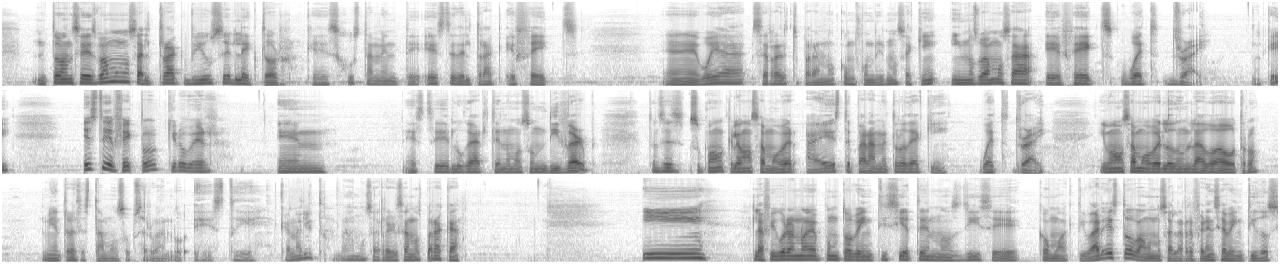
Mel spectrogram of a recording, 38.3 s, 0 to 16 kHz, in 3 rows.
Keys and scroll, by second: 14.5 super+=, 28.8 super+=.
